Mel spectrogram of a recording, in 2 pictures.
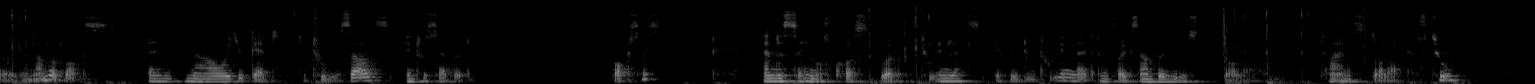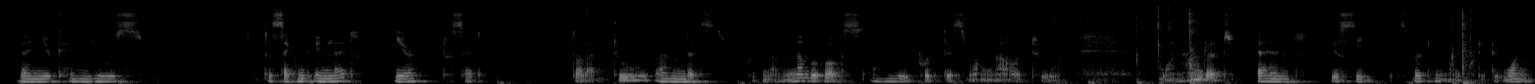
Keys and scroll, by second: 3.3 super+e, 8.8 super+c, 8.9 super+v, 22.4 super+3, 26.0 super+e.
